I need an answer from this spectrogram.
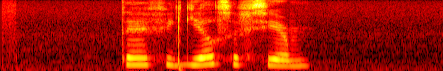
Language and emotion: Russian, angry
